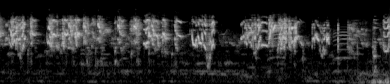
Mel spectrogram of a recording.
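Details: Two budgerigars kept as pets give loud rapid chirping and raspy warbles in bursts of about half a second, ending with a faint low thump.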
